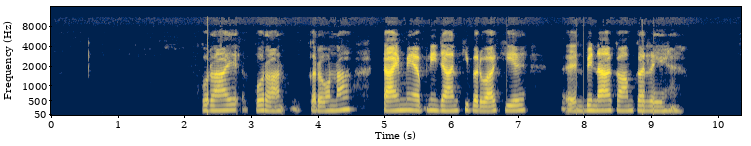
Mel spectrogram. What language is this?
Urdu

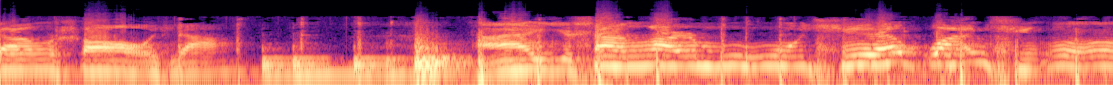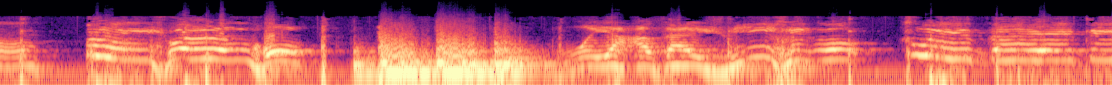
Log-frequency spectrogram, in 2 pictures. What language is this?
Chinese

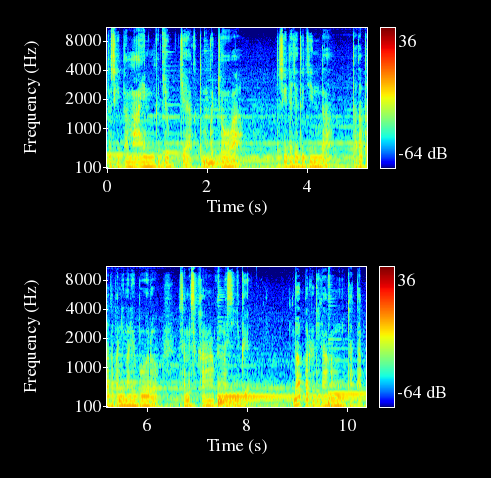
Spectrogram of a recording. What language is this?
Indonesian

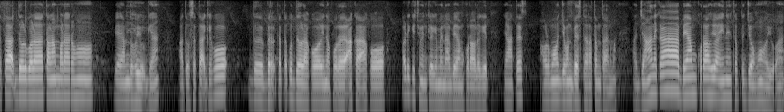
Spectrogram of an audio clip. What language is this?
Santali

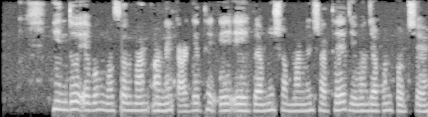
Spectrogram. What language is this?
Bangla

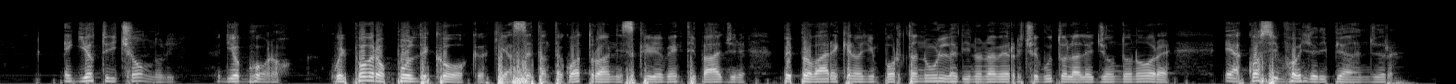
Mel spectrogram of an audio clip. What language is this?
Italian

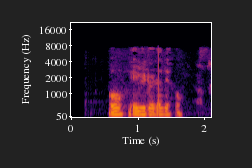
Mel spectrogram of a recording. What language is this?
Bangla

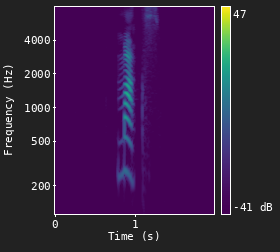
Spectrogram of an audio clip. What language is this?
Swedish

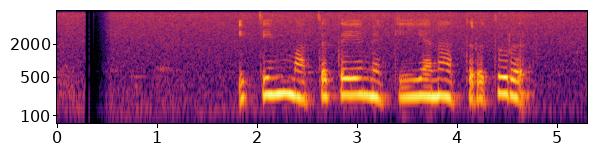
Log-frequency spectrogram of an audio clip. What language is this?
Sinhala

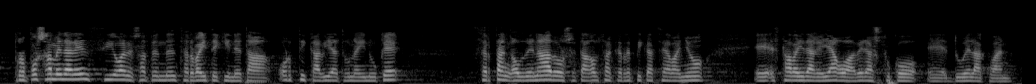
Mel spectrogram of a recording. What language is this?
Basque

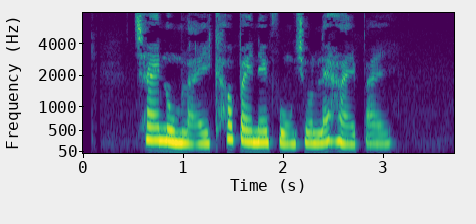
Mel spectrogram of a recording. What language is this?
Thai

